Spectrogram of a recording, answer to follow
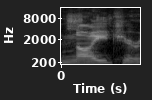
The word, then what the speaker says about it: Niger: Oh, it's called Niger, is it? Whoops, I've pronounced it wrong all these years.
